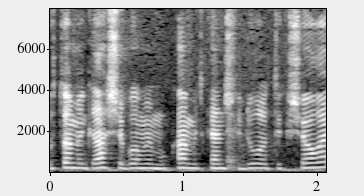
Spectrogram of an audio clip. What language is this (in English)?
Hebrew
